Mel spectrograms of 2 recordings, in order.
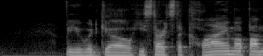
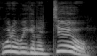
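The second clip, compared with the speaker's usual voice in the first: worried pillows; 9 semitones higher, 8 dB louder, faster than usual. Acted. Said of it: "And they're like".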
